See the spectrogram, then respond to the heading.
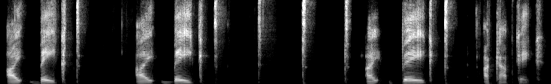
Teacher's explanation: Entonces, esto se pronuncia como el presente es bake y el pasado bake no tiene vibración, entonces con un sonido T.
